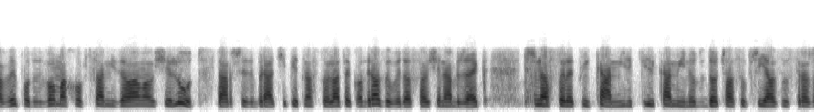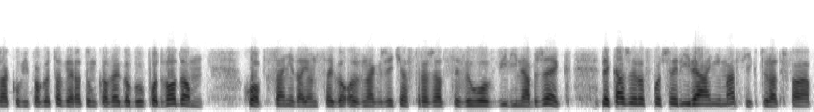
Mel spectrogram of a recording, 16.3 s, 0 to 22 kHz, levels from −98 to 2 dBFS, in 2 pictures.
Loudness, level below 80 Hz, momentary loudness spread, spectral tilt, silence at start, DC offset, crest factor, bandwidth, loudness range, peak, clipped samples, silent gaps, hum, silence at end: -21 LUFS; under -90 dBFS; 7 LU; -7 dB/octave; 0 s; under 0.1%; 18 dB; 3.9 kHz; 2 LU; -2 dBFS; under 0.1%; none; none; 0.05 s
